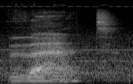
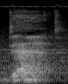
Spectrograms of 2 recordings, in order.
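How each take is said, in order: First: The word starts with a vibrating th sound. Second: The word starts with a hard d sound. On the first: The speaker calls it right. "today try to focus and make this sound" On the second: The speaker calls it wrong. "If you still say day, dat, dan, or anything like that"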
